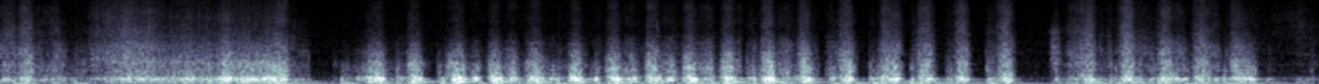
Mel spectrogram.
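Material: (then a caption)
Foam. Fingertips of both hands scratch a black foam windscreen on a microphone. A continuous rough, rustling scratch fills the first two seconds, then gives way to rapid, fairly irregular scratching strokes at about three per second, each a short burst of bright noise over a low, muffled thump.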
